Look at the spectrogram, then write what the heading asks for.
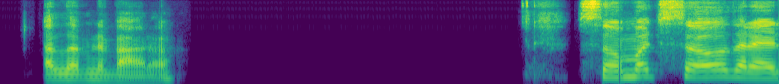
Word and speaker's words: Nevada: a travel nurse up and down Vegas Reno Nevada I love Nevada so much so that I learned that it's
